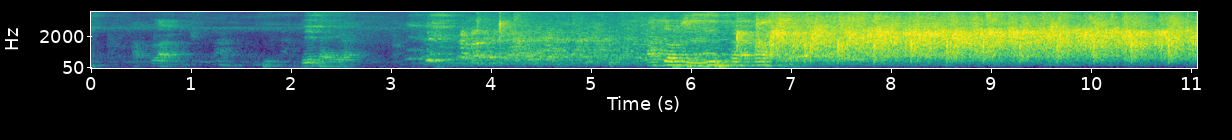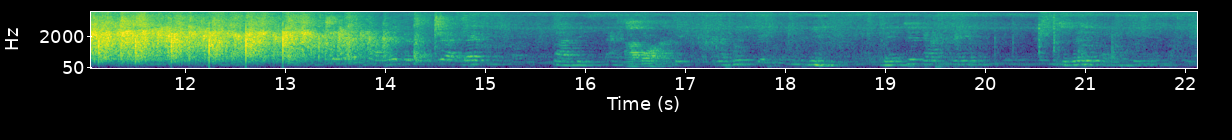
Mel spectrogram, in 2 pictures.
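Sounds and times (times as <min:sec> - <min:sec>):
speech: 0:00.6 - 0:02.7, 0:05.7 - 0:07.1
laughter: 0:03.2 - 0:11.8
audience applause and cheering at a religious retreat gathering: 0:06.4 - 0:14.1.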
